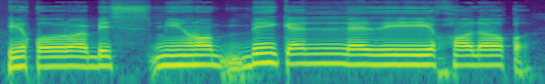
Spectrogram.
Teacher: حمزہ ساکن کو جھٹکے کے ساتھ پڑھا جائے گا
